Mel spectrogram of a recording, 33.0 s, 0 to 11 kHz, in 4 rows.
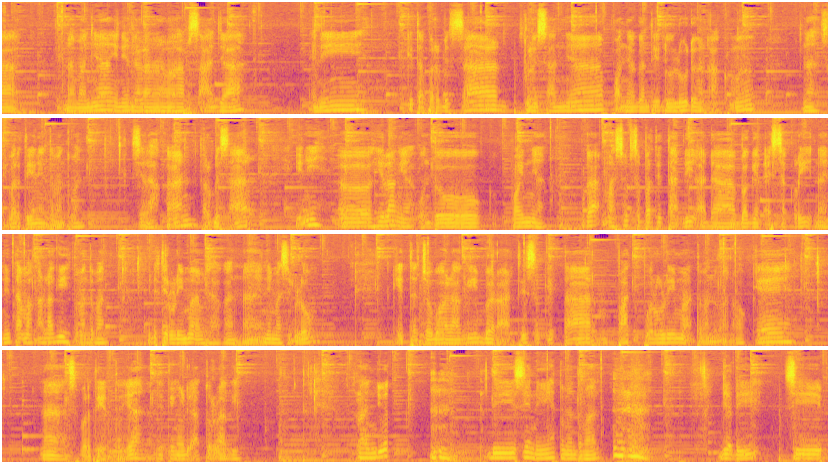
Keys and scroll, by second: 1.1 Return, 1.2 ctrl+v, 1.8 ctrl+a, 7.5 ctrl+], 7.8 ctrl+], 7.9 ctrl+], 17.6-18.4 typing, 24.2-25.0 typing.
